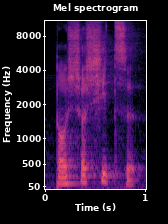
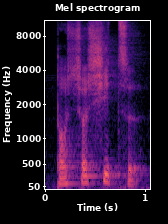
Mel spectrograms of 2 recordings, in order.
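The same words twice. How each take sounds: No difference in how they are said.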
